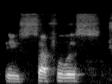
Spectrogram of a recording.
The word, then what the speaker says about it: acephalous: I think the term is acephalous tribes in the region that we're going to? I think I'm saying that right. – Did you say acephalous? – Acephalous, yeah.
